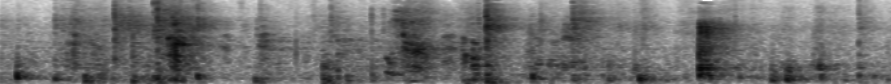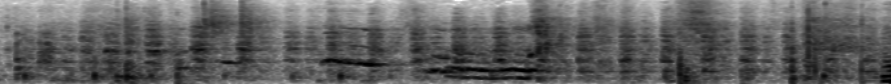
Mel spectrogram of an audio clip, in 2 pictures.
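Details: A dog pants in quick, breathy, rhythmic bursts that run through the whole stretch. People talk in Dutch in the background, and a brief higher tonal sound rises and falls near the end.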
